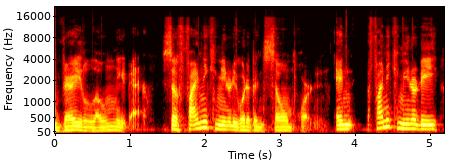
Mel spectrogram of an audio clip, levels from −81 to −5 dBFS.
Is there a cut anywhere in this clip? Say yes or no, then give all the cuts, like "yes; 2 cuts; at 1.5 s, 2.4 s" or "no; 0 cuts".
yes; 2 cuts; at 1.3 s, 3.7 s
